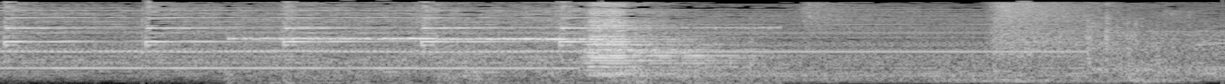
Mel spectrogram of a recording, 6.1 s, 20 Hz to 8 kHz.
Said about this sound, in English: from Trenton on track number 4, train number 3844, the Northeast Corridor line to New York Penn Station.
